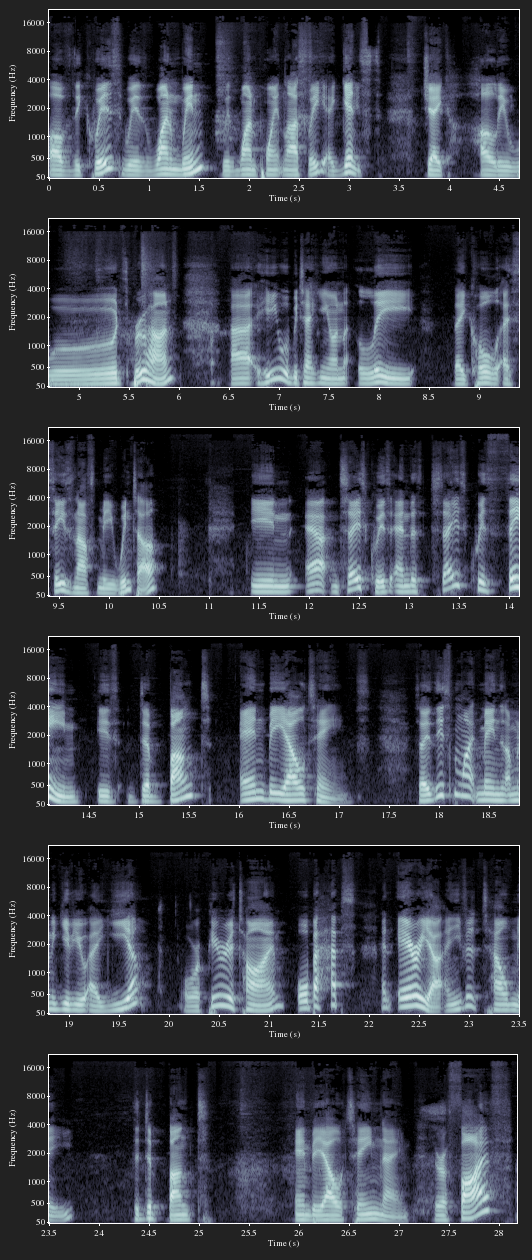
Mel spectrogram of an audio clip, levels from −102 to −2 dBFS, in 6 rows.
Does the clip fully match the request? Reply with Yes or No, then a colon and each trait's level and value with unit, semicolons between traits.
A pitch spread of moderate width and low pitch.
Yes: average, 5.0 semitones; low, 125 Hz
